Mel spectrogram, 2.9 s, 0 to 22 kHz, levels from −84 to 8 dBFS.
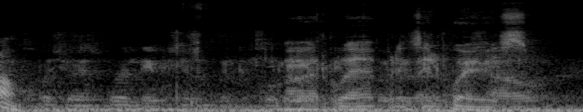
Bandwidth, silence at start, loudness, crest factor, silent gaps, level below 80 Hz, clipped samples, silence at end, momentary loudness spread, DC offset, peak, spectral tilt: over 20 kHz; 0 s; -34 LUFS; 16 dB; none; -36 dBFS; under 0.1%; 0 s; 7 LU; under 0.1%; -16 dBFS; -5.5 dB/octave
